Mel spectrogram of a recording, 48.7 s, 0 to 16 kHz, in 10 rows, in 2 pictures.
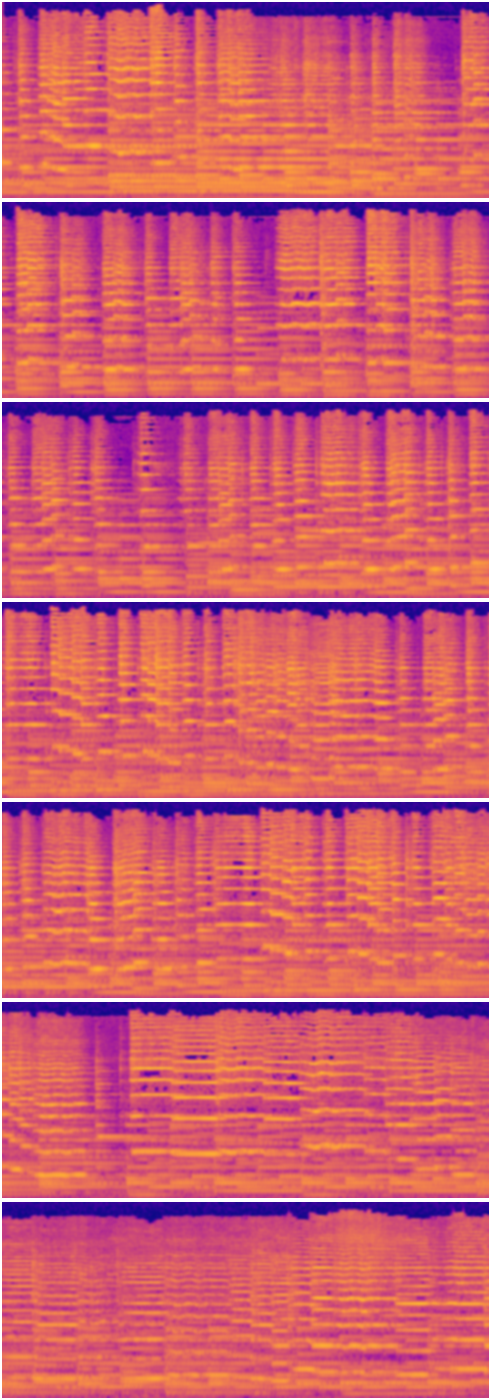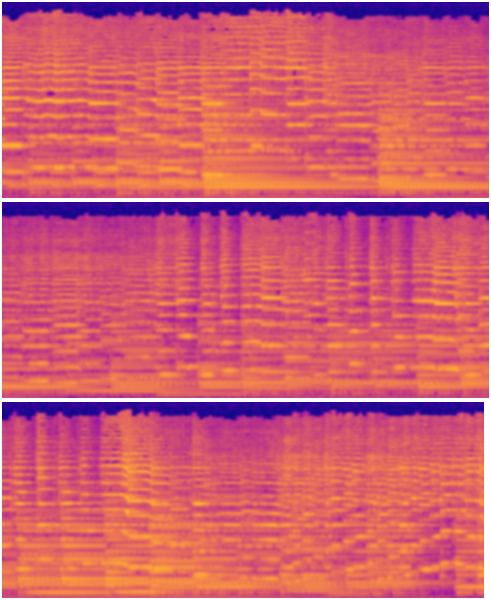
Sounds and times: Violin, fiddle: 0:00.0 - 0:48.6.

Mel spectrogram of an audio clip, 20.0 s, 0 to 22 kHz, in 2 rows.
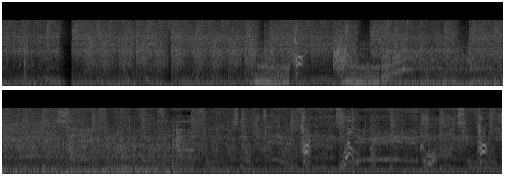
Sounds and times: Music: 0:00.0 - 0:20.0.

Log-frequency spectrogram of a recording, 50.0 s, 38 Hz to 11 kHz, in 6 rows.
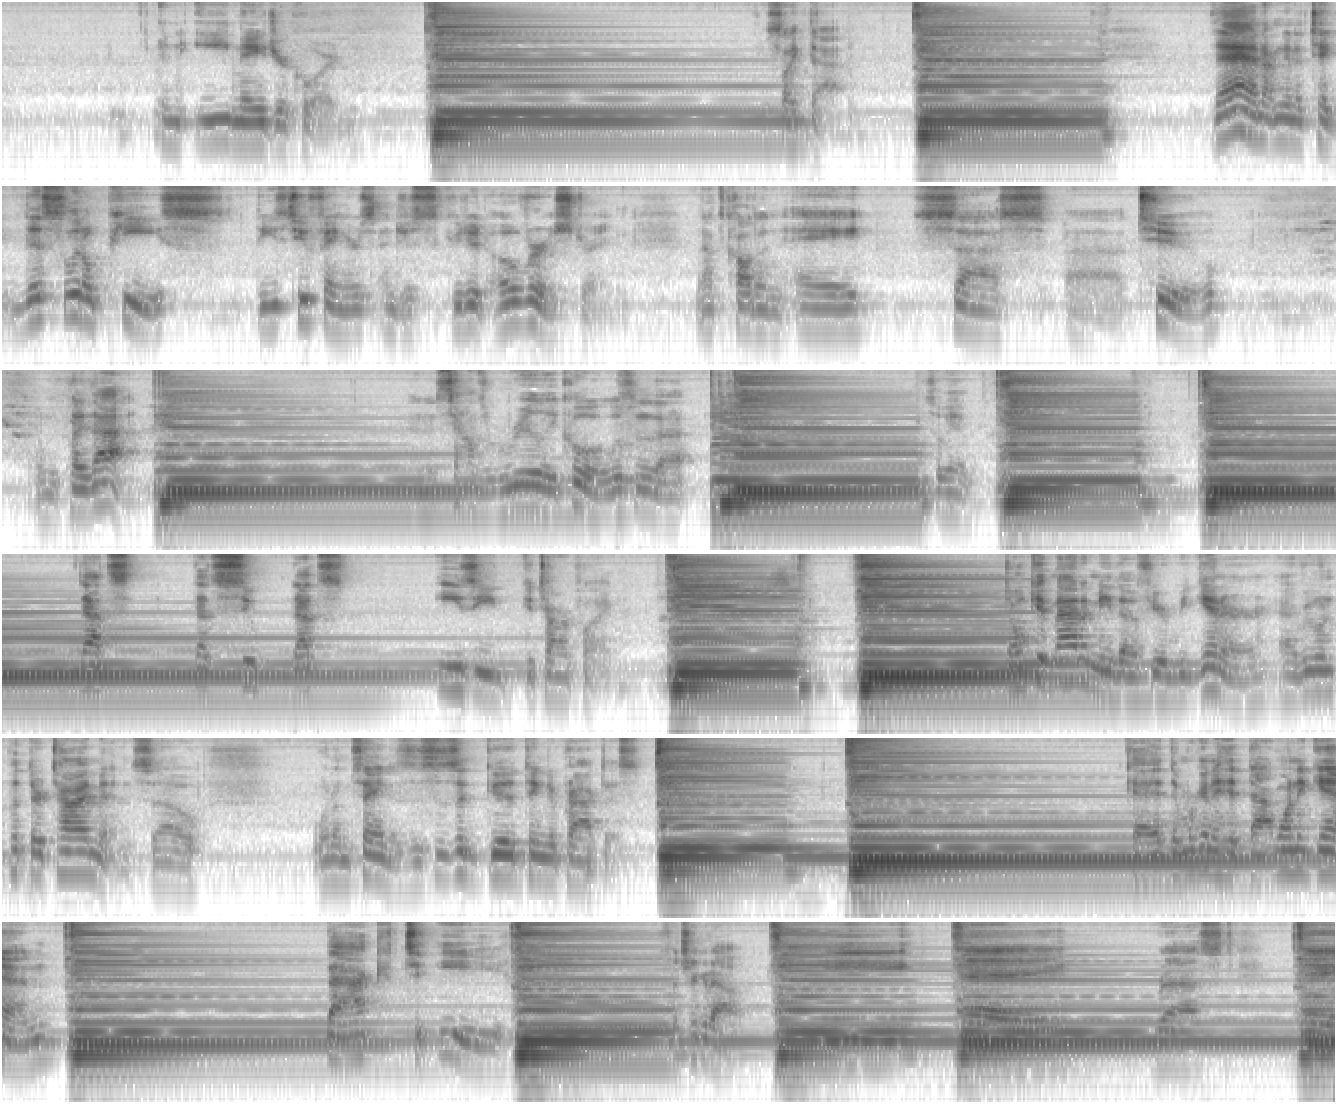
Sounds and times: Speech: 0:00.9 - 0:02.2, 0:04.8 - 0:05.3, 0:07.6 - 0:16.0, 0:16.9 - 0:17.6, 0:19.2 - 0:21.0, 0:22.4 - 0:22.8, 0:25.5 - 0:27.2, 0:27.8 - 0:28.9, 0:31.3 - 0:34.6, 0:35.3 - 0:37.4, 0:40.4 - 0:42.0, 0:43.7 - 0:44.9, 0:45.8 - 0:48.3, 0:48.9 - 0:50.0
Acoustic guitar: 0:02.2 - 0:07.2, 0:16.2 - 0:32.6, 0:37.4 - 0:50.0.

